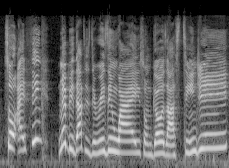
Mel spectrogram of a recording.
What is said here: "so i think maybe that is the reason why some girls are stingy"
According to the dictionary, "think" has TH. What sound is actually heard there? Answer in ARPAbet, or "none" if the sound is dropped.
TH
